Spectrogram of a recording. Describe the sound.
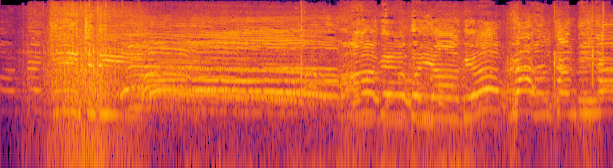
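A loud crowd cheers and chants in the streets of New Delhi, India, celebrating the Congress party's election win before the result is official, many voices shouting together in sustained, rising and falling cries, with traffic noise rumbling underneath throughout.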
